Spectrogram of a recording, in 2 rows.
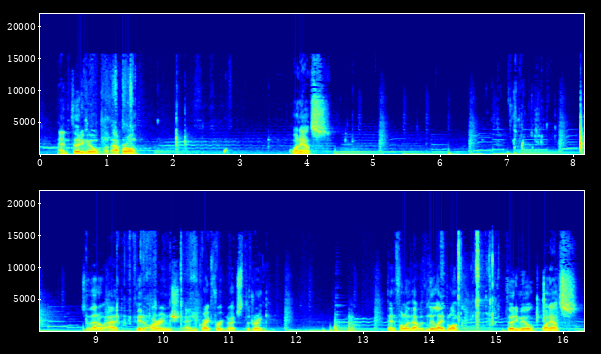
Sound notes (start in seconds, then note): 4.7 relaxing music; 6.9 liquid pouring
